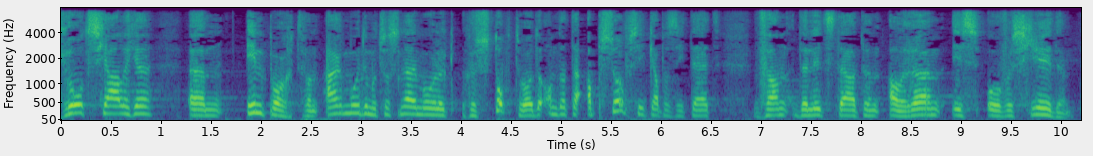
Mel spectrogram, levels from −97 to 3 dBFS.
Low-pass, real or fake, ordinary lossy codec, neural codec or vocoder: 7.2 kHz; real; none; none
